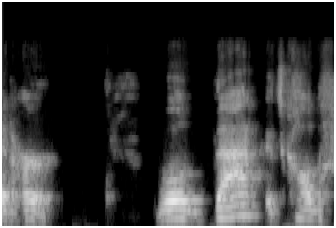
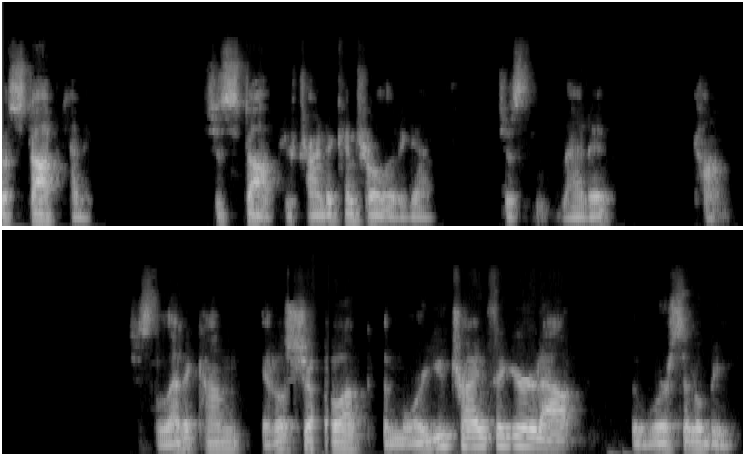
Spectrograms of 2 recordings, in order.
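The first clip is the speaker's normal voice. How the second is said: softer, lower voice talking himself down; soft self-talk; 6 semitones lower, 8 dB quieter than usual. Retold or imitated. Telling himself to stop controlling, soft and low. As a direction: gently hush your own racing mind.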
